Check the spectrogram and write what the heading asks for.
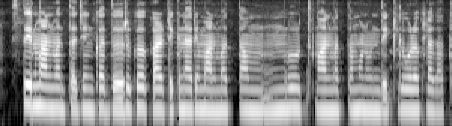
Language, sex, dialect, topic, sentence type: Marathi, female, Southern Konkan, banking, statement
